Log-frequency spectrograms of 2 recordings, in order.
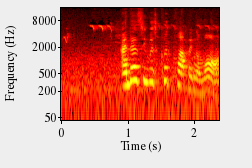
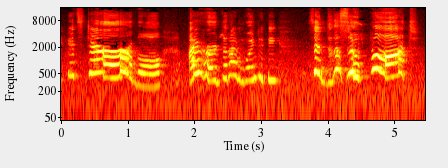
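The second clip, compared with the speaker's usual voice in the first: panicked rooster; 10 semitones higher, 12 dB louder, slower than usual. Acted. Rooster fears the soup pot.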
